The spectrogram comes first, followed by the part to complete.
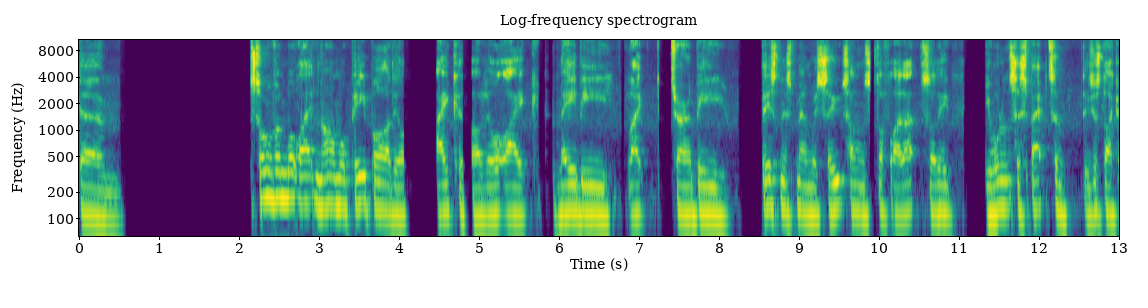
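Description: A man answers questions as a guest author in a casual interview. His voice sits at a middling pitch. He talks haltingly, often restarting phrases as he works out what he means. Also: a little mellow, slight background noise, poor audio. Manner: halting, hesitant phrasing with repeated false starts.

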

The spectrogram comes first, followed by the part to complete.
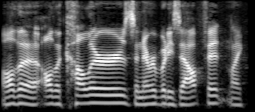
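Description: A man's voice: fairly high pitch, level tone, quick pace, fairly bright tone, smooth, dry recording. Joking man, dry close sound. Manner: joking, laughs easily. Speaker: podcast co-host. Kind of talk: casual chat.

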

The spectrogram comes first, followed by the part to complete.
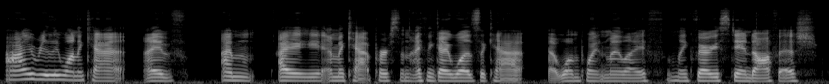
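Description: A woman's voice: on the low side, steady tone, moderate pace, bright, forceful tone, clean tone, no echo. A woman co-hosting a podcast, chatting casually in an informal, rambling and earnest way. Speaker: podcast co-host. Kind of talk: casual chat.

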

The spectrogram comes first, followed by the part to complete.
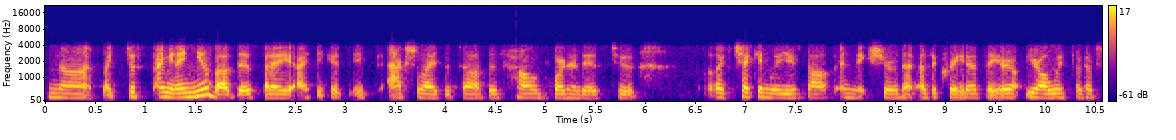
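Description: A woman in her thirties, born in Kazakhstan with Russian as her first language, talks loosely as a guest, full of fillers and restarts. Her voice has a gravelly fry to it, and it comes through a thin, phone-like line. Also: sits low, flat delivery, a little fast, no echo. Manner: rambling, frequent fillers and restarts, laughs easily. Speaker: guest artist. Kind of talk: casual interview talk.

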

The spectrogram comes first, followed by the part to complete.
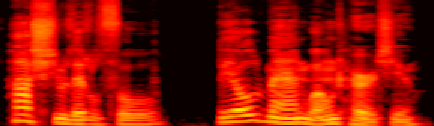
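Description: A young storybook mother from a village, played by a male narrator, soft and gentle. Her voice is lightly raised, with a sorrowful lilt. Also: mid-range voice, expressive, normal speed, no room sound, voice pushed up, close to an everyday voice. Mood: hushing.

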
